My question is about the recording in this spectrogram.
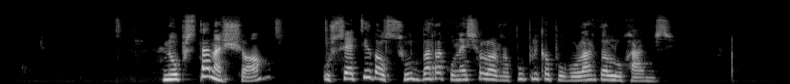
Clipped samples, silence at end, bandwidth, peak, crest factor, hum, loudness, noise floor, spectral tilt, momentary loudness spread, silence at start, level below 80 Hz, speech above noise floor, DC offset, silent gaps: under 0.1%; 1.2 s; 11 kHz; -2 dBFS; 22 dB; none; -22 LUFS; -73 dBFS; -3.5 dB/octave; 13 LU; 1.15 s; -78 dBFS; 51 dB; under 0.1%; none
